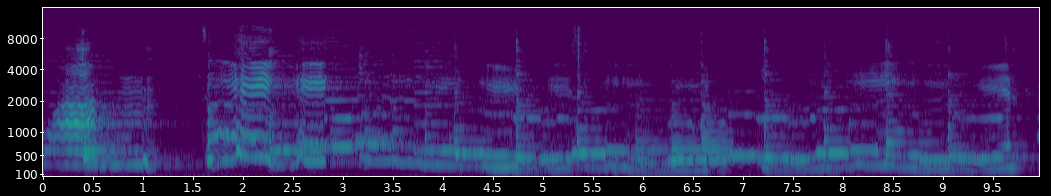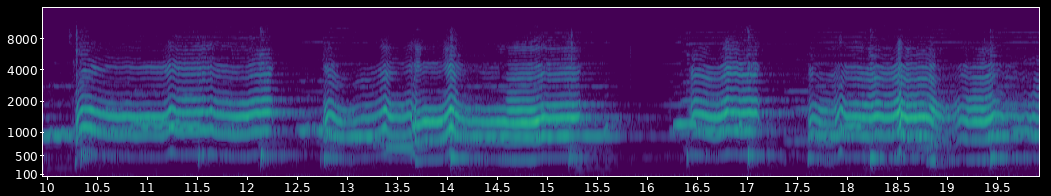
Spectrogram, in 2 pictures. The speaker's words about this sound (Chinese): 这是南管当中最经典的曲子之一，全曲呢时长将近二十分钟，这里我们只听其中的一小段。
